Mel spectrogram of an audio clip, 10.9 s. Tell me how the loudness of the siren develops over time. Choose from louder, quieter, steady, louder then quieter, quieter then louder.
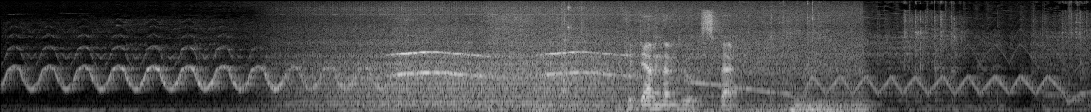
louder then quieter.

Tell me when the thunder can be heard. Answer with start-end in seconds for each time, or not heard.
4.8-8.7.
